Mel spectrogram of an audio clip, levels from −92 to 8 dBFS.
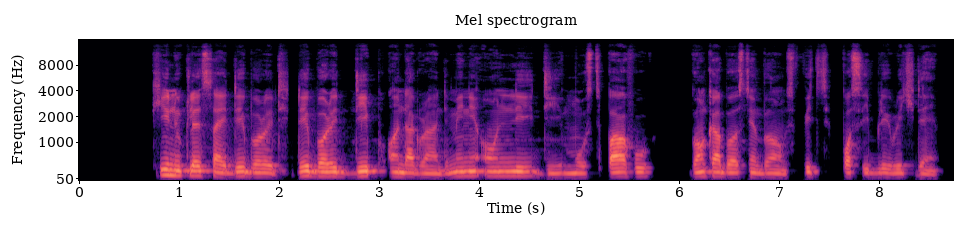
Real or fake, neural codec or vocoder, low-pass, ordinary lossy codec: real; none; 14.4 kHz; none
